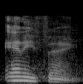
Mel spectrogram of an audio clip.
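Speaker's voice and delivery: "anything" said low and soft; understated. Shown as a demonstration. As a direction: drop "anything" down quietly. Repeats key word, first take.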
